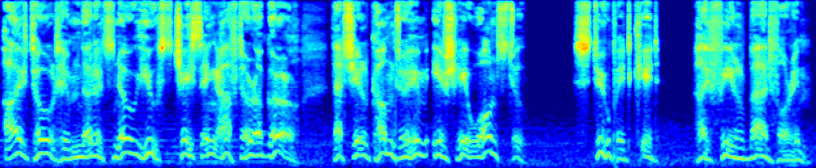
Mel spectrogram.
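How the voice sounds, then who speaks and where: An actor playing a bitter, blunt, middle-aged blacksmith in a video game, grumbling and weary with worry. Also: male voice, a little high, animated, slow pace, vocal fry, a little hiss or hum, heavily acted. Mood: weary, worried. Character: gruff, bitter male blacksmith, worried for a stricken young man.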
